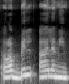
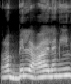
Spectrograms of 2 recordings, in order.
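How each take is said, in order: First: The second word begins with a glottal stop. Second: The second word begins with a pharyngeal sound. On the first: The speaker calls it wrong. "ये major mistake है।" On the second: The speaker calls it right. "आइन को हमज़ा से तब्दील कर दें। रब्बिल आलमीन के बजाय"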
